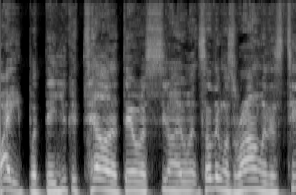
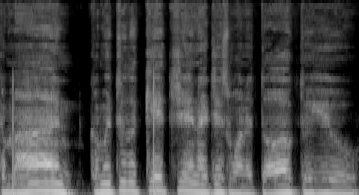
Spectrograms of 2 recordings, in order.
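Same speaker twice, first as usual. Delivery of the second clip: odd, luring, coaxing creepy voice; 3 semitones lower, 4 dB quieter than usual. Speaker retells an unknown man urging her into the kitchen while she sleeps; weirdo-sounding man's voice. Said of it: "I make him sound like a weirdo".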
